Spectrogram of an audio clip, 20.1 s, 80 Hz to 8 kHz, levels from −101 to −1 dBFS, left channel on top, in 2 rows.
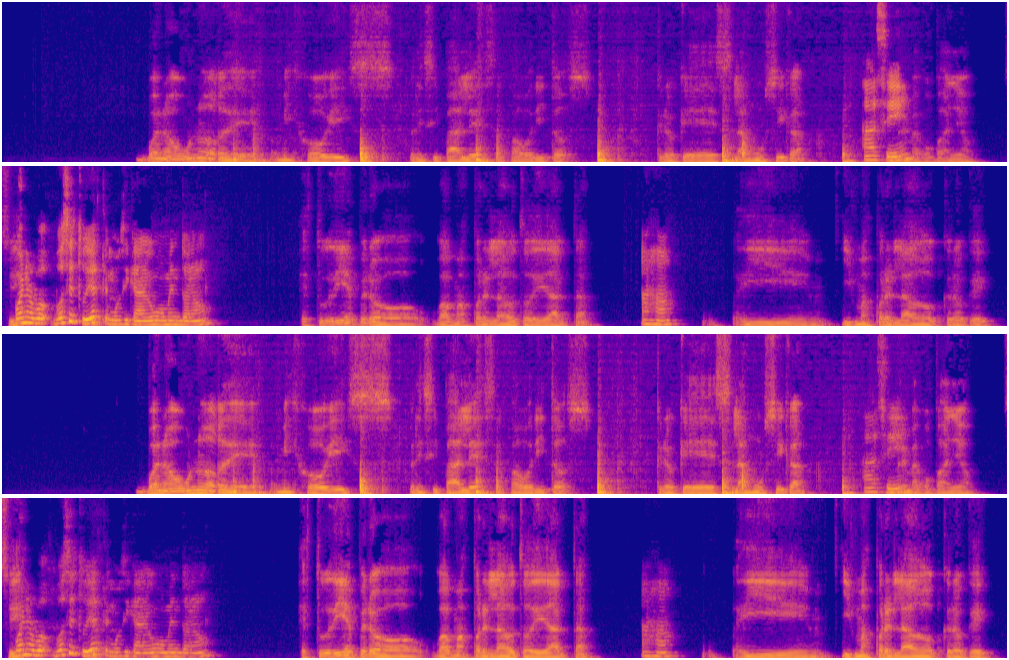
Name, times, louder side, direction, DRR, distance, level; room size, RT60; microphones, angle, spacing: voice 1, 1.3-5.9 6.5-8.1 8.7-9.7 10.0-10.3 10.9-11.0 13.0-15.9 17.1-19.9, right 3 dB, 45° right, 0.4 m, -28 dB
sound 1, 1.8-3.1 3.6-4.1 4.7-5.1 5.9-6.4 7.2-7.6 8.1-8.7 9.0-9.1, equal, 85° right, 0.7 m, -27 dB
voice 2, 8.6-9.1 10.2-12.2 16.4-16.8, left 4 dB, 75° left, 0.4 m, -25 dB
2.1 x 2.1 x 3.3 m
head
